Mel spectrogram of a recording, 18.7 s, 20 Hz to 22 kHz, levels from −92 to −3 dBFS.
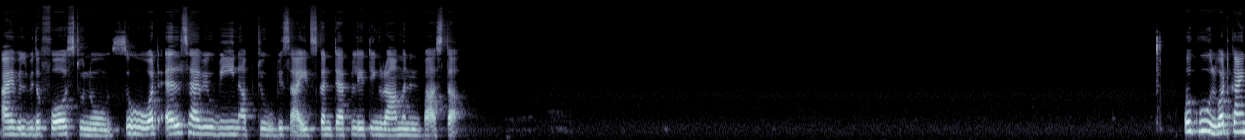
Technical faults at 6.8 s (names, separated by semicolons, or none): none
